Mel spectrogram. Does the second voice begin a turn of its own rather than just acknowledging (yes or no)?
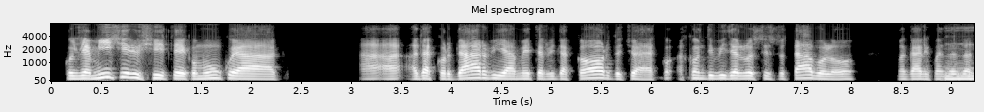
yes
